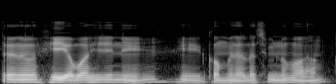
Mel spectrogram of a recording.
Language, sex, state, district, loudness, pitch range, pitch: Chakma, male, Tripura, Unakoti, -17 LUFS, 95-110 Hz, 105 Hz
